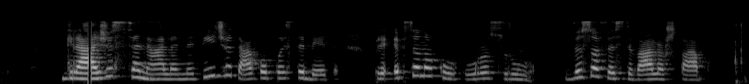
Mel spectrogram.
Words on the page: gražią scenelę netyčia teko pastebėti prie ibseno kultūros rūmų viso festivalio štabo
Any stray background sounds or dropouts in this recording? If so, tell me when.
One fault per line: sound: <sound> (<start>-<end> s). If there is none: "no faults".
sound: dropout (0.9-0.9 s)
